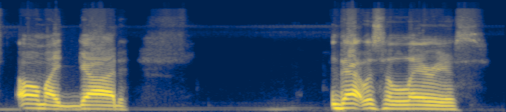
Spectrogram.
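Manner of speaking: words breaking up through hard laughter. Reacting to a funny moment, laughing hard while talking. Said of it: "I'm laughing so hard I just hurt".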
